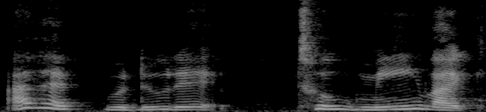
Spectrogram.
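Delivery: normal talking voice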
